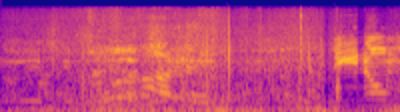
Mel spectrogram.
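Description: Wind buffeting the microphone as a steady low rumble, under a man's voice speaking through a handheld megaphone.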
